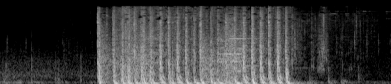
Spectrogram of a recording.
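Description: A gun fires a fast burst of shots.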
